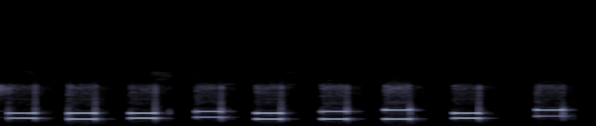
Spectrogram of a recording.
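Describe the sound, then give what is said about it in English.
A rapid series of nine telephone keypad DTMF tones, evenly spaced beeps of two pitches each, as someone dials an access code to join a conference call using a backup number. Clear, with no talking. “Access code or phone number you have dialed is incorrect.”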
